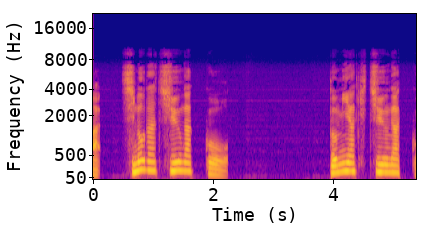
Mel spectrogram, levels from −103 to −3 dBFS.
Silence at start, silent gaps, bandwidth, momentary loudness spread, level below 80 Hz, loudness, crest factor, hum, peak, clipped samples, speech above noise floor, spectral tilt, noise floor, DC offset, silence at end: 0 s; none; 7.6 kHz; 10 LU; -56 dBFS; -18 LUFS; 16 dB; none; -2 dBFS; under 0.1%; 49 dB; -6 dB/octave; -66 dBFS; under 0.1%; 0 s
